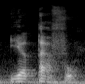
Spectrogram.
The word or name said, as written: Yatafu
